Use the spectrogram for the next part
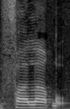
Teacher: ini itu kembali mentul. Itu qalqalah kubra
